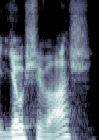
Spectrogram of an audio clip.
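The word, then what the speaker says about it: Iosivas: figure out so it's gonna start with Andre yosibash two plus receptions yep good on the pronunciation there as well that was correct right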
